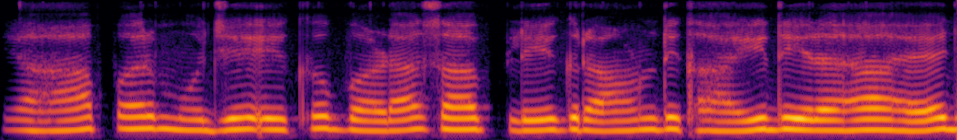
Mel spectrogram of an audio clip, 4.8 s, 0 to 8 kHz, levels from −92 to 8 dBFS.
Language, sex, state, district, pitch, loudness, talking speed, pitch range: Hindi, female, Haryana, Jhajjar, 230 Hz, -16 LUFS, 140 wpm, 215-240 Hz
